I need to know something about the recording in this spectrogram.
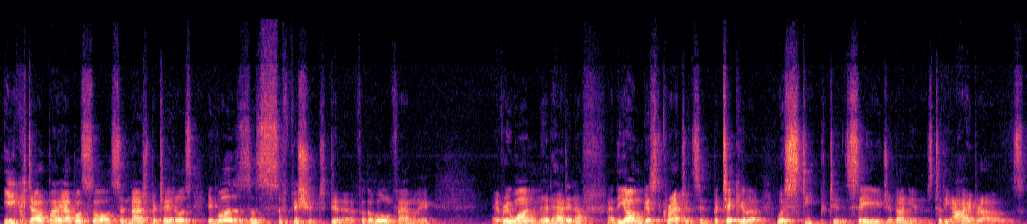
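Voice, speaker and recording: A man's voice: a little high, expressive, moderate pace. A man narrating a story as a scripted dramatic reading, recorded at some distance from the microphone. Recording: roomy echo, distant from microphone.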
